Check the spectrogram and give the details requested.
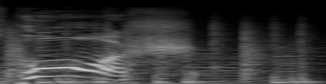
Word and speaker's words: Porsche: that por POS por it's Porsche I'm saying it with an R okay I mean to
